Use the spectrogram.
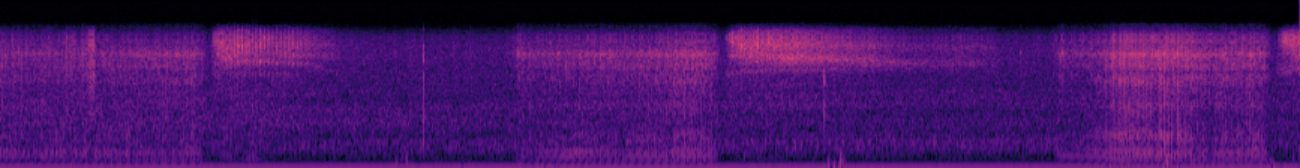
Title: Pit Bull Snoring Hilarious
